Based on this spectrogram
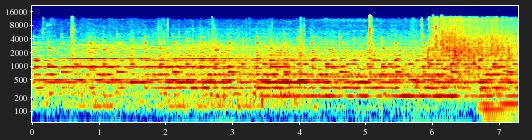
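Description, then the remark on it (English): Hot liquid paraffin wax mixed with red pigment for making crayons pours into a bucket in a sudden, dense gush near the end, set against a steady mechanical hum and faint regular ticking of factory machinery. “The hot mix is poured into a bucket”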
